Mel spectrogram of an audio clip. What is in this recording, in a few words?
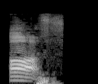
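"off", American English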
